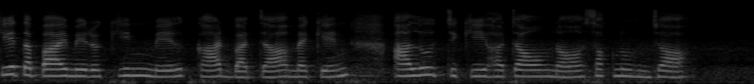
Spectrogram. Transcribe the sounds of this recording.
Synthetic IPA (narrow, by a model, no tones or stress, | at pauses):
ket̪ʌpaĩmeɾokinmelkarʈ̚baʈʌmekenalutikiɦʌʈawnʌsʌknuɦunt͡sʰʌ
